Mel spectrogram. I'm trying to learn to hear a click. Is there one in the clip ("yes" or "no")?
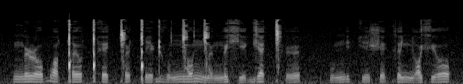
yes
